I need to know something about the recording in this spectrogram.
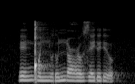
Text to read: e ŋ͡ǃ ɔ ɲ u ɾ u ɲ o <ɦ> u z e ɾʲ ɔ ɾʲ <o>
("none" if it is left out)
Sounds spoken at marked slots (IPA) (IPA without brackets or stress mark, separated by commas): ʕ, o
